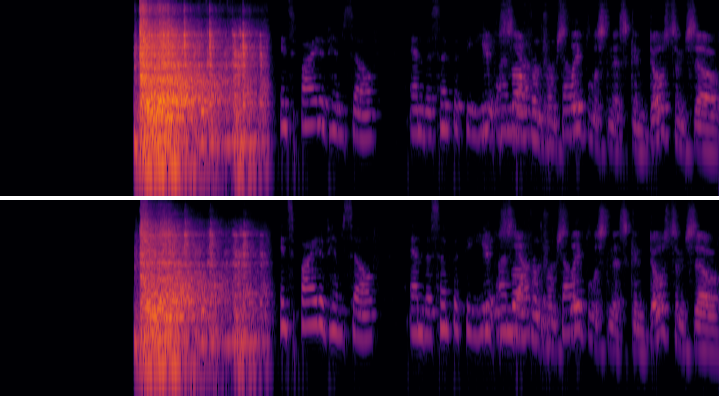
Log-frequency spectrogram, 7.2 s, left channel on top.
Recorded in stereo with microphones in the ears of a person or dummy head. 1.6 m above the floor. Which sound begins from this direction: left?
A door slam, at 1.3 s.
